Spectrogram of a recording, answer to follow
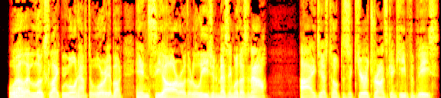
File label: male generic ghoul greeting; Fnv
